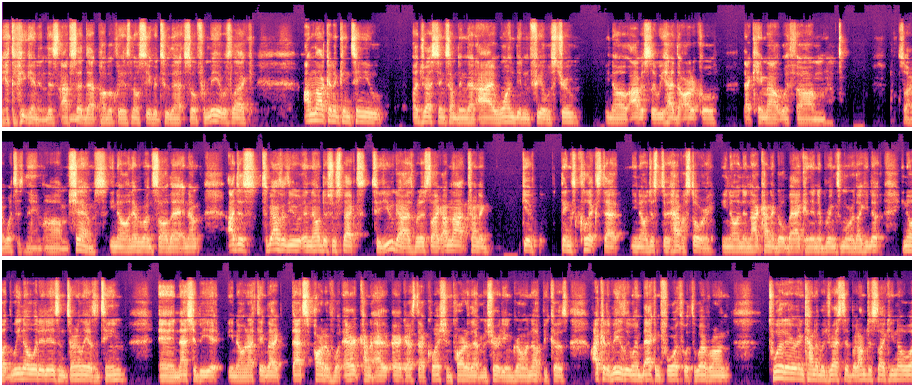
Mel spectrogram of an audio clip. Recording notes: Zoom Media Teleconference.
